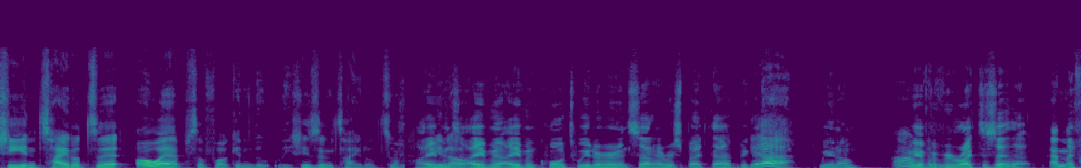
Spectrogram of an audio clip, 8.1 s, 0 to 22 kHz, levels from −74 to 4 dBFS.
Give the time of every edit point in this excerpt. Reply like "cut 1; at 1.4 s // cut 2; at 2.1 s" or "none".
cut 1; at 3.0 s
